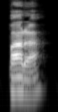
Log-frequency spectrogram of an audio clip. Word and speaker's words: para: And then para becomes remember right don't even say para it's becomes pa it's the most common p for and two which is pa pa there right so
